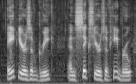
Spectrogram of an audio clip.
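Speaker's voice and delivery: ordinary talk, nothing marked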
